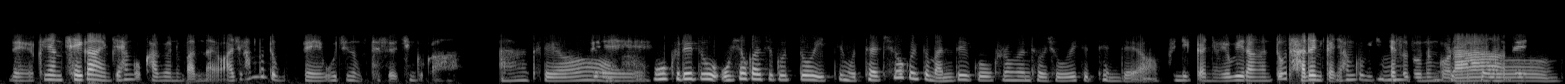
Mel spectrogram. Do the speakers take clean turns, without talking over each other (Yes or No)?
No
